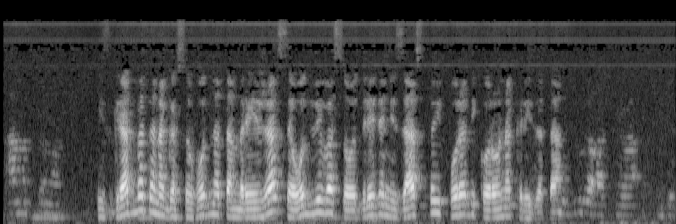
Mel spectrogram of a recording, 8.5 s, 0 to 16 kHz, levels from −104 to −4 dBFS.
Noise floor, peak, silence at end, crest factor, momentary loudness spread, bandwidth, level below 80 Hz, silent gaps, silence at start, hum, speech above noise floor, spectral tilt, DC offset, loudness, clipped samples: -58 dBFS; -6 dBFS; 0.05 s; 20 dB; 19 LU; 11.5 kHz; -66 dBFS; none; 0.1 s; none; 32 dB; -6 dB/octave; under 0.1%; -25 LUFS; under 0.1%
